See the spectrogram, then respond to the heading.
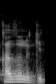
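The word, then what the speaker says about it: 和貫: 橋本和貫、通称ね生徒の方も一貫と呼んでますけども、戸籍上は和貫という読み方です。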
